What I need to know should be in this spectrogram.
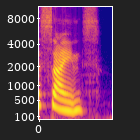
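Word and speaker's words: science: जैसे कि आप एग्जाम्पल में देख सकते हैं, साइंस, साइंस में एस के बाद से सी आया हुआ है, इसलिए साइंस में सी साइलेंट होगा। तो इसका हम हिंदी में उच्चारण करेंगे साइंस।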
